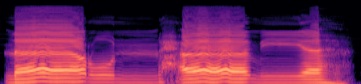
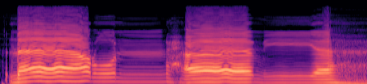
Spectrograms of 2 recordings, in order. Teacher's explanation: suaranya harus dibaca dengan jelas izhar jelas halq karena dia bertemu dengan huruf-huruf halq setelahnya yaitu huruf ha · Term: izhar halqi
